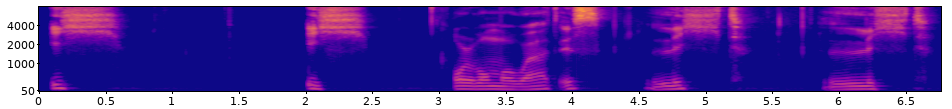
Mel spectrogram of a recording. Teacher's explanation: In case you have vowels like I or E, CH is soft. It's like a hiss.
